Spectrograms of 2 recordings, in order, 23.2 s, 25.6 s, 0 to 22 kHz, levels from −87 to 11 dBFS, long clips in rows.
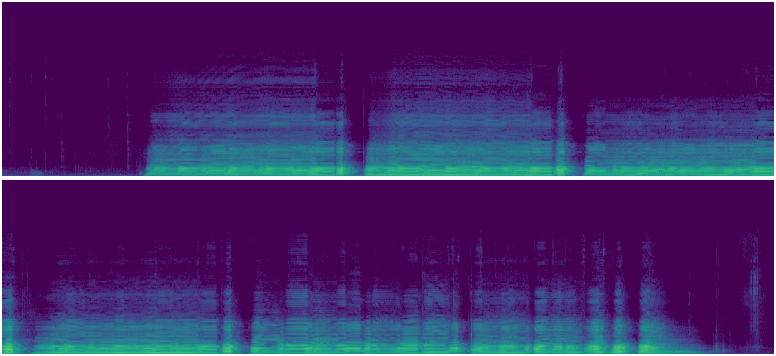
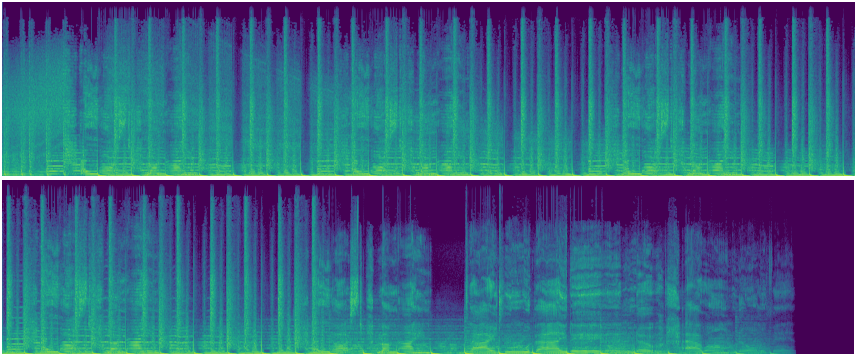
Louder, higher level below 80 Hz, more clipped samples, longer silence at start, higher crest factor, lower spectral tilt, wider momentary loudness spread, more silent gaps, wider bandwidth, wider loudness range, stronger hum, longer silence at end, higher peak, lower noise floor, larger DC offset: second, -22 LUFS vs -10 LUFS; second, -54 dBFS vs -12 dBFS; second, under 0.1% vs 1%; first, 2.15 s vs 0 s; first, 20 dB vs 8 dB; first, -6 dB/octave vs -4.5 dB/octave; about the same, 6 LU vs 4 LU; neither; second, 10 kHz vs over 20 kHz; about the same, 2 LU vs 3 LU; neither; about the same, 1.15 s vs 1.1 s; second, -4 dBFS vs 0 dBFS; first, -66 dBFS vs -28 dBFS; neither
